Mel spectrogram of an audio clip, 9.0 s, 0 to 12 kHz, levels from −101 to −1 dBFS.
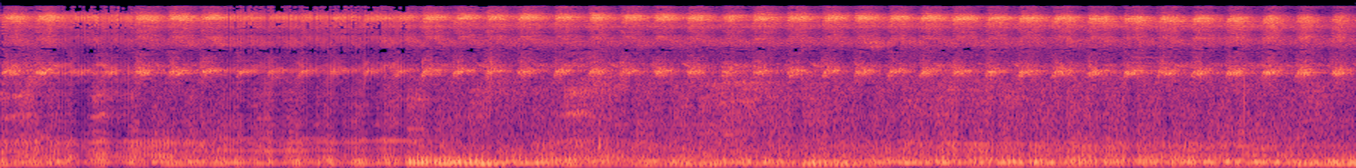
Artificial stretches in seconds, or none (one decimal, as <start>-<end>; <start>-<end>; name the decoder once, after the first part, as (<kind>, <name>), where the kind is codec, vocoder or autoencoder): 0.4-0.9 (vocoder, BigVGAN v2); 1.5-2.7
